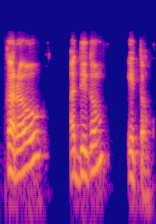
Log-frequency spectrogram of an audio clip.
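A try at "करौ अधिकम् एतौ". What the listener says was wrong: Samyak.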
